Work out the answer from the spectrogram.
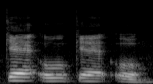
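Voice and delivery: each letter said apart, slowly; spelled out slowly. Shown as a demonstration. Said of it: "কিন্তু বানান করলে হবে".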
